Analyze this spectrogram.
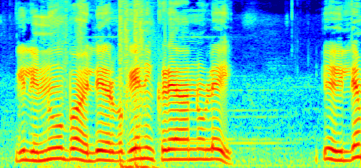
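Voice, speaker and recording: Music plays in the background as a man speaks. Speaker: gaming YouTuber. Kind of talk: live gameplay commentary. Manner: animated; soft-spoken.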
